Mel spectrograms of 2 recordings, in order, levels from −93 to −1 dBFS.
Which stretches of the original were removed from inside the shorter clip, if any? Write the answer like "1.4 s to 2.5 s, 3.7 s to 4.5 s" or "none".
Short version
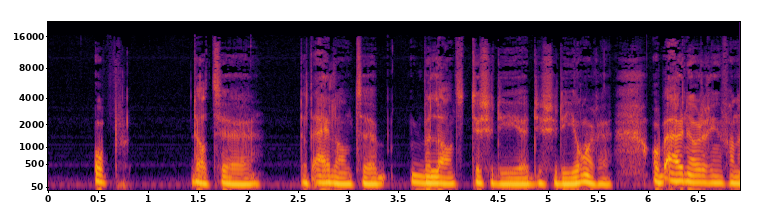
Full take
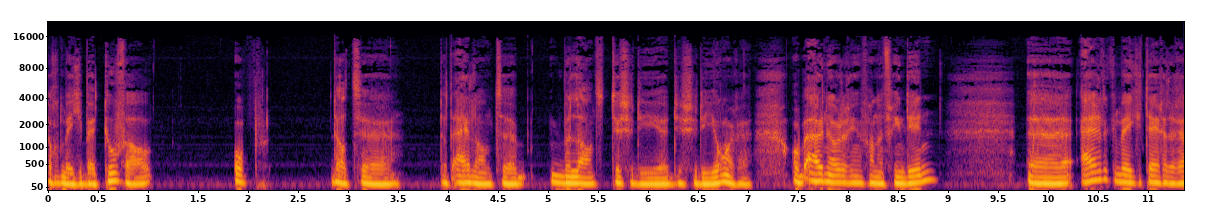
none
